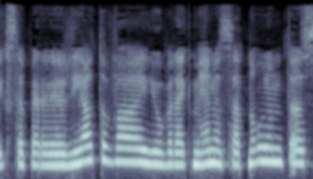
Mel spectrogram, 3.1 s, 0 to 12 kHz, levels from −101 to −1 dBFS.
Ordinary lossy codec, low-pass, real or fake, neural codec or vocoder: AAC, 32 kbps; 10.8 kHz; fake; codec, 24 kHz, 0.9 kbps, WavTokenizer, medium speech release version 1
